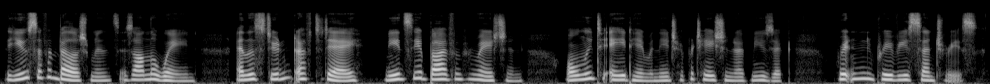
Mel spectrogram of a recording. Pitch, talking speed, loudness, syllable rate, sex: 210 Hz, 190 wpm, -18 LUFS, 6.1 syllables/s, female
